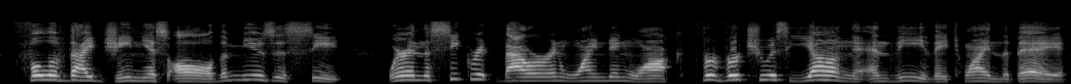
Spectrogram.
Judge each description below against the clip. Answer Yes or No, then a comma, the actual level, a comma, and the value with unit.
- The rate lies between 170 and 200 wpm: No, average, 145 wpm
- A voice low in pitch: No, medium, 170 Hz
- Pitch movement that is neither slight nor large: No, wide, 6.0 semitones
